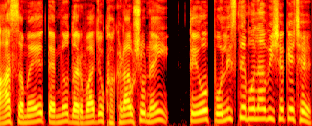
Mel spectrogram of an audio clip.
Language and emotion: Gujarati, fearful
